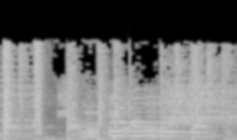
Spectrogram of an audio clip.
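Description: A rooster crows once, a long call starting about a second in, over background music with a steady beat.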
